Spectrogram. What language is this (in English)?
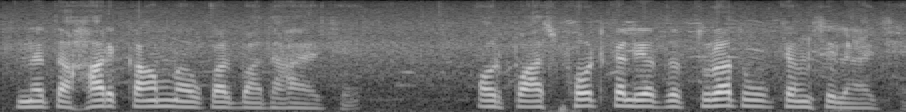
Maithili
